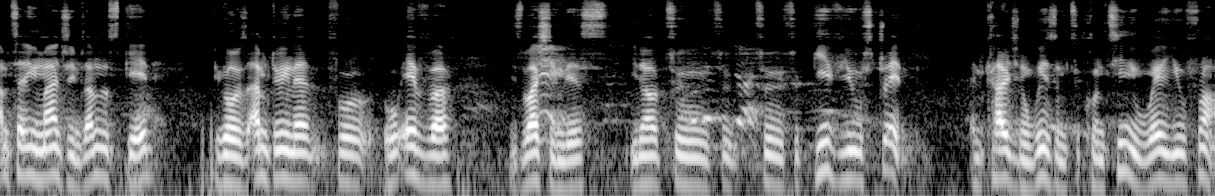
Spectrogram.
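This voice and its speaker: The speaker keeps a moderate pace and fairly even intonation, with big swings in loudness and long, frequent pauses. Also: man, medium pitch for a man. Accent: South African. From South Africa, Durban. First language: Zulu. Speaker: vlogger and aspiring politician. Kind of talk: casual motivational vlog monologue. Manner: halting, many repetitions and fillers.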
